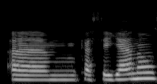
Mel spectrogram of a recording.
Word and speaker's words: Castellano: How do you pronounce it? Castellano, Castellano? Castellano.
